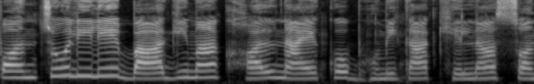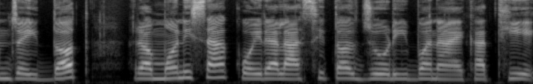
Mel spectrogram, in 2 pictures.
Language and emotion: Nepali, neutral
